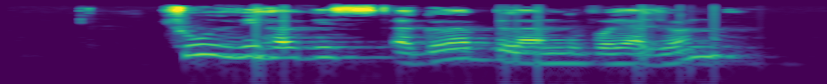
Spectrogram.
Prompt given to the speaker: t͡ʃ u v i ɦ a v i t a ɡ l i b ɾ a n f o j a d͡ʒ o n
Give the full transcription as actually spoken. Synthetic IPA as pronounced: t͡ʃ u v i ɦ a v i s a ɡ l a b l a n v o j a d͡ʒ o n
